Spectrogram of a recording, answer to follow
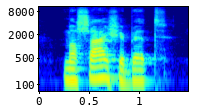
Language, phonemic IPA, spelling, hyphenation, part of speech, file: Dutch, /mɑˈsaːʒəbɛt/, massagebed, mas‧sa‧ge‧bed, noun, Nl-massagebed2.ogg
- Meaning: massage bed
